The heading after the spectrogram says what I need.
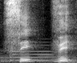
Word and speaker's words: CEWE: livres photos c'est-elle CV ce W ça se prononce CV allez on passe en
